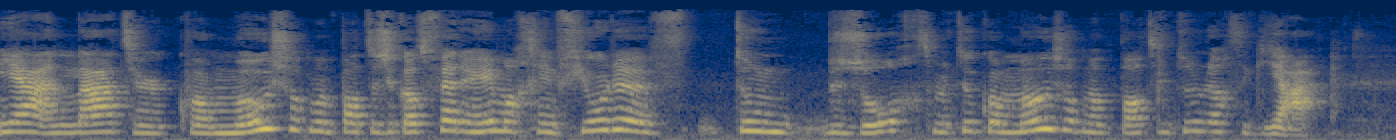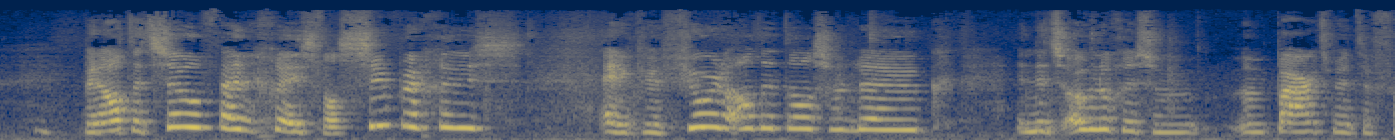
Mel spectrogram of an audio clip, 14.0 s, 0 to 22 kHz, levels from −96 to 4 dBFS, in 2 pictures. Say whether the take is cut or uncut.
uncut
